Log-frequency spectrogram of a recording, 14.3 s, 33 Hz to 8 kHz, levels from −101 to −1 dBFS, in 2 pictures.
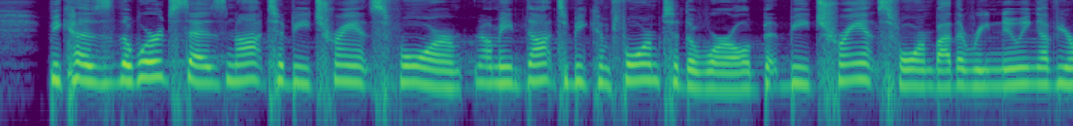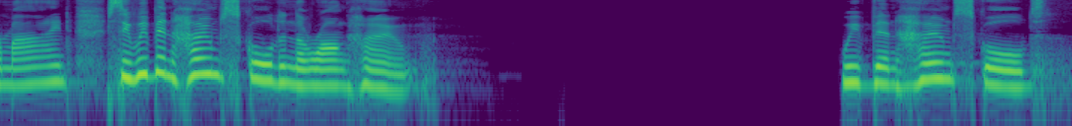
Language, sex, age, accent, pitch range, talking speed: English, female, 40-59, American, 175-215 Hz, 155 wpm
